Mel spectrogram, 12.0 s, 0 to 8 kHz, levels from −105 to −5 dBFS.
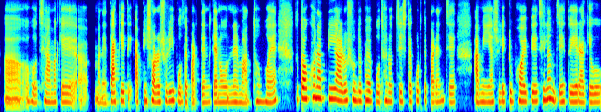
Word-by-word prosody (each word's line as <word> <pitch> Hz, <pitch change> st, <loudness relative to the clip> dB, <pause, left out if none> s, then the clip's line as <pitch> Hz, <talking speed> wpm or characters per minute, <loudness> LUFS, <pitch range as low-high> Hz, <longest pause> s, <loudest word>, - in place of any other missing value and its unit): আ -, -, +1 dB, 0.5 s
হচ্ছে 170 Hz, +2 st, -6 dB
আমাকে 185 Hz, 0 st, -4 dB, 0.3 s
আ -, -, -6 dB, 0.3 s
মানে 80 Hz, -, -6 dB
তাকে 195 Hz, +1 st, +5 dB
তি -, -, -8 dB, 0.2 s
আপনি 205 Hz, -, -5 dB
সরাসরিই 200 Hz, +3 st, +2 dB
বলতে 185 Hz, -1 st, -1 dB
পারতেন। 175 Hz, 0 st, -3 dB
কেন 180 Hz, -1 st, +2 dB
অন্যের 180 Hz, 0 st, -3 dB
মাধ্যম 195 Hz, +3 st, -4 dB
হয়ে? 175 Hz, +3 st, 0 dB, 0.4 s
তো -, -, -10 dB
তখন 255 Hz, +3 st, +7 dB
আপনি 260 Hz, 0 st, -1 dB, 0.2 s
আরো 210 Hz, 0 st, +4 dB
সুন্দরভাবে 215 Hz, -1 st, +2 dB
বোঝানোর 195 Hz, +1 st, -2 dB
চেষ্টা 200 Hz, 0 st, -2 dB
করতে 210 Hz, -1 st, -4 dB
পারেন, 185 Hz, +2 st, -2 dB
যে, 180 Hz, -, -3 dB, 0.5 s
আমি 185 Hz, 0 st, 0 dB, 0.2 s
আসলে 195 Hz, 0 st, -4 dB
একটু 210 Hz, -, -1 dB
ভয় 200 Hz, -2 st, +4 dB
পেয়েছিলাম। 205 Hz, +6 st, +2 dB
যেহেতু 195 Hz, +1 st, -2 dB
এর 190 Hz, -, +2 dB
আগেও 180 Hz, 0 st, -2 dB
195 Hz, 165 wpm, -24 LUFS, 185-210 Hz, 0.5 s, তখন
